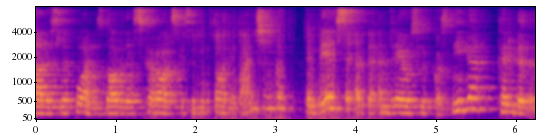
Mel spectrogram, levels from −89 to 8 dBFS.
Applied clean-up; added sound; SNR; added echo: neural separator model SepFormer DNS4.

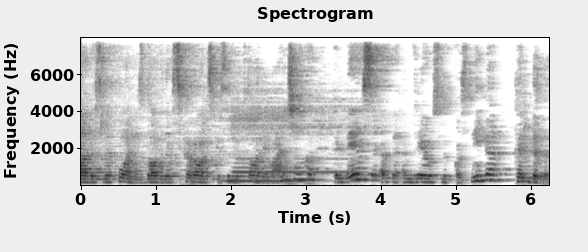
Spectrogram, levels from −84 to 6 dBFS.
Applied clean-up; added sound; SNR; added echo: classical method WPE with log-MMSE.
